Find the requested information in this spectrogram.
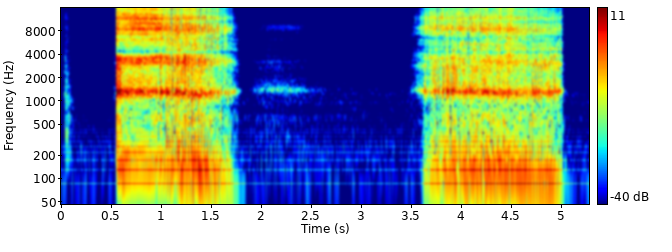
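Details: Heavy snorer whose snoring stops at moments, making the listener fear breathing has stopped: two loud, rough, rattling inspiratory snores separated by a quiet gap.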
